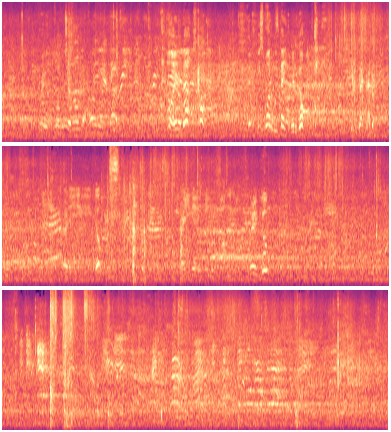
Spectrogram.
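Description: Several men shout and call out with animation nearby, in a large echoing space.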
